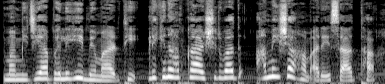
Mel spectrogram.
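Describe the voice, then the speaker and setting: A woman acts as a devoted young daughter-in-law in a cartoon tale. Her voice is high but soft and mellow, with an earnest, respectful way of speaking over faint music. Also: animated, brisk. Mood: affectionate. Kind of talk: cartoon story dialogue.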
